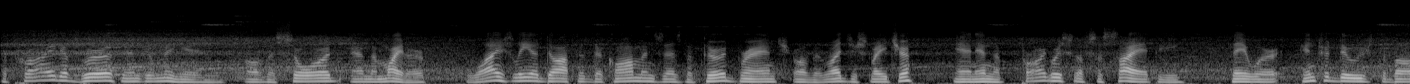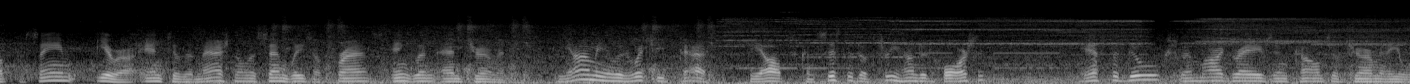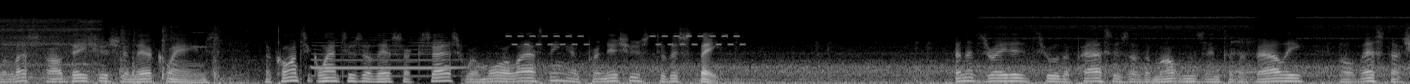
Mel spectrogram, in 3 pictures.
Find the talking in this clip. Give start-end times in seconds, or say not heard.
0.0-24.0, 24.9-35.4, 37.8-42.2.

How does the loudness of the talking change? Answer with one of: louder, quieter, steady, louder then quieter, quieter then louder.
steady.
